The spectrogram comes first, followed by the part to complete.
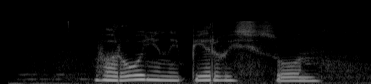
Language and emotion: Russian, sad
